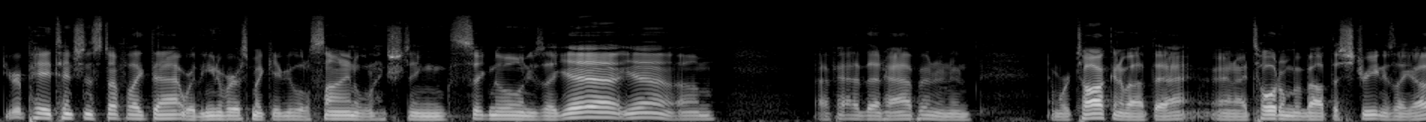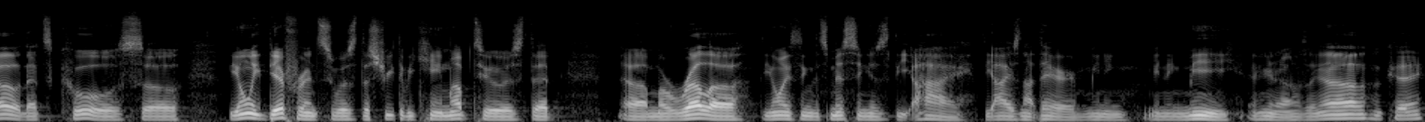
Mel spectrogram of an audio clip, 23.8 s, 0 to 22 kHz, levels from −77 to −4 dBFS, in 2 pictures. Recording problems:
uneven, jittery; strongly; from 1 to 23 s

